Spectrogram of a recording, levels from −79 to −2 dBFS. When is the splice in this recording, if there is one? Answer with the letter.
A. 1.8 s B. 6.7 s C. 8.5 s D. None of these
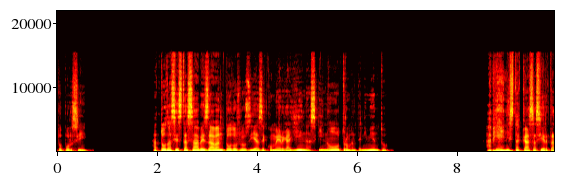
A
